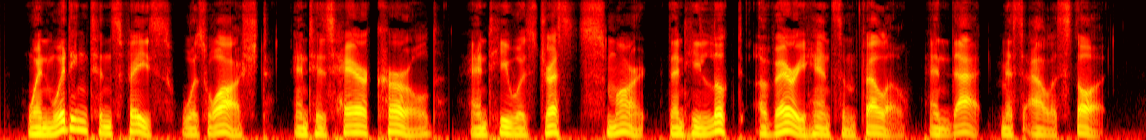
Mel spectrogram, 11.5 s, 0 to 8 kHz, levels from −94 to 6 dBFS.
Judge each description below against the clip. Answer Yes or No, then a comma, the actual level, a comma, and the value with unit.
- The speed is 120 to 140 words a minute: Yes, slow, 135 wpm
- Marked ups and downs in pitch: No, average, 4.1 semitones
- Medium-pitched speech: No, very low, 95 Hz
